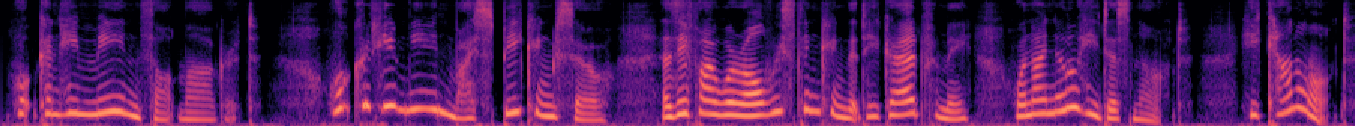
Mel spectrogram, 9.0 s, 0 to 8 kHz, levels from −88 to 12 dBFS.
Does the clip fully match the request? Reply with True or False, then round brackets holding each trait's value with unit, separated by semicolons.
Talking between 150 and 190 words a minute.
False (205 wpm)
